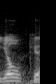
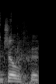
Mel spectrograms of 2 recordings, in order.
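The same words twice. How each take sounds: First: The word starts without a 'j' sound. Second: The word starts with a 'j' sound.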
